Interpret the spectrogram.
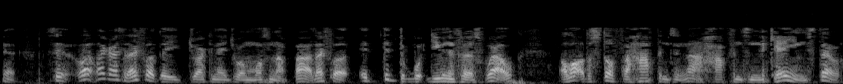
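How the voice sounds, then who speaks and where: Animated husky man chatting about games. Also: mid-range voice, dull audio. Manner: animated, laughs often, quick restarts. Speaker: podcast co-host. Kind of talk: casual gaming chat.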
